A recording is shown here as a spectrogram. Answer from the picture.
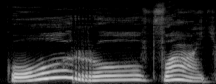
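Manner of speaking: Коровай drawn out syllable by syllable, ко-ро-вай; slow dictation. Shown as a demonstration. Teacher presents the next word slowly for sound analysis. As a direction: stretch every syllable of Коровай. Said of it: "Наступне слово".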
